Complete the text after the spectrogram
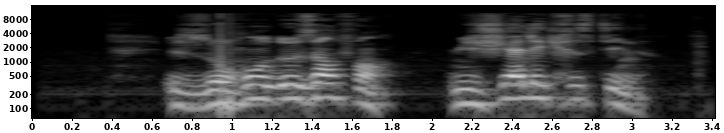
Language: French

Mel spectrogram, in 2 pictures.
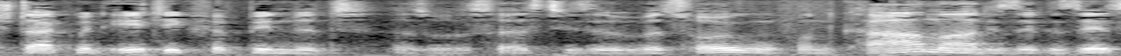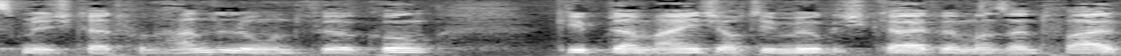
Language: German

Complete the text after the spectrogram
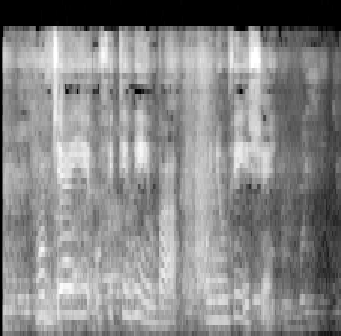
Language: Kinyarwanda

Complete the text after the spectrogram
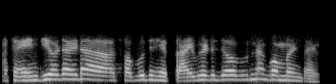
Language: Odia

